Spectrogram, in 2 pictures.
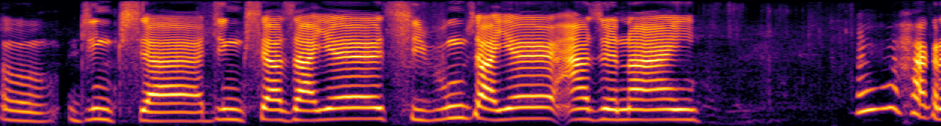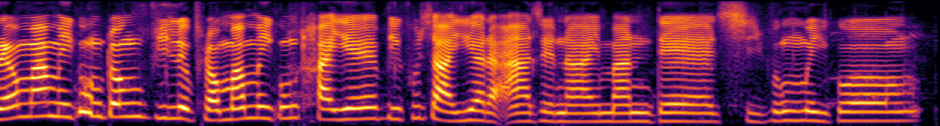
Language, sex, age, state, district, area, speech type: Bodo, female, 60+, Assam, Chirang, urban, spontaneous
